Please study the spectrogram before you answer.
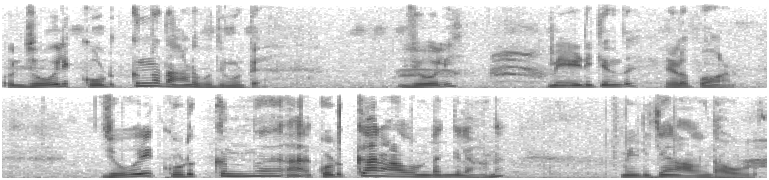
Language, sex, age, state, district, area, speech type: Malayalam, male, 18-30, Kerala, Pathanamthitta, rural, spontaneous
